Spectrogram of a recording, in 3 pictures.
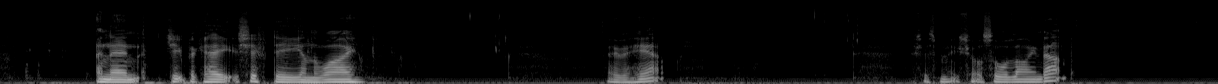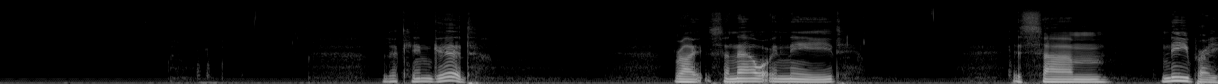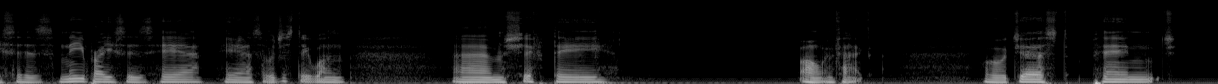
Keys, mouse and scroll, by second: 0.5 middle click, 2.9 shift+d, 6.4 middle click, 8.1 click, 9.6 click, 11.8 click, 12.7 click, 14.5 middle click, 18.1 middle click, 19.5 shift+middle click, 20.0 middle click, 27.7 middle click, 30.1 shift+a, 32.8 middle click.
